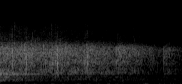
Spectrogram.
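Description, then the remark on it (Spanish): A church audience claps for the Lord in a dense, steady wash of applause that holds strong and then tapers off gradually toward the end, with no voices rising above it. “Denle un aplauso fuerte al Señor porque sabemos que Él va a hacer grandes cosas hoy.”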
